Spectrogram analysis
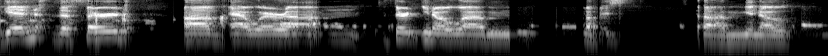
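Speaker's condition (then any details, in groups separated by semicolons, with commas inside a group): No condition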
